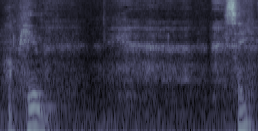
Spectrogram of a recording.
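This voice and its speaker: An actor playing a calm, world-weary survivor in an audio drama, laconic and low-key as he offers help. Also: takes it slowly, background noise, natural voice. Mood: cautious, calm.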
